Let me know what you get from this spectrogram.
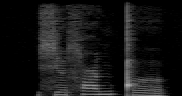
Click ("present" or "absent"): present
